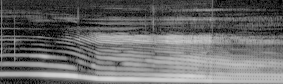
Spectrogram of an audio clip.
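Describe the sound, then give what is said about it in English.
A person's voice imitates a booming humpback whale call: one long, loud, drawn-out moan that slides down in pitch and holds low and unaccompanied for about three seconds. “Humpback whales, or whales in general, of course, use big booming whale sounds.”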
